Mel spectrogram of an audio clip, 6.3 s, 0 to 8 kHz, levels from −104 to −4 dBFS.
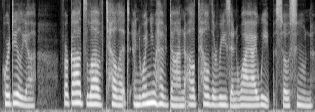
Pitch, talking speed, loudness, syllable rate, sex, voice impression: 205 Hz, 190 wpm, -16 LUFS, 4.1 syllables/s, female, feminine, slightly young, slightly adult-like, thin, tensed, powerful, bright, slightly hard, very clear, fluent, cute, intellectual, very refreshing, sincere, very calm, friendly, reassuring, slightly unique, elegant, sweet, slightly lively, kind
